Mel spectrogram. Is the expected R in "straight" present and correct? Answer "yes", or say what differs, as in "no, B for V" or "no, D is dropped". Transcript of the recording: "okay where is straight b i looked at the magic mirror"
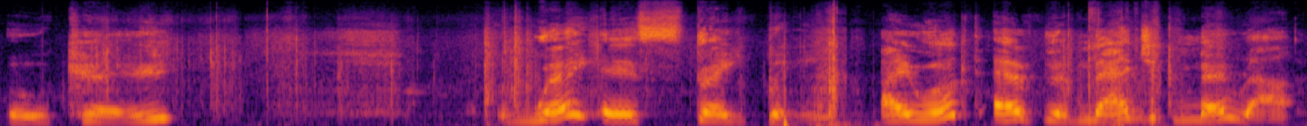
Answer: no, R is dropped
